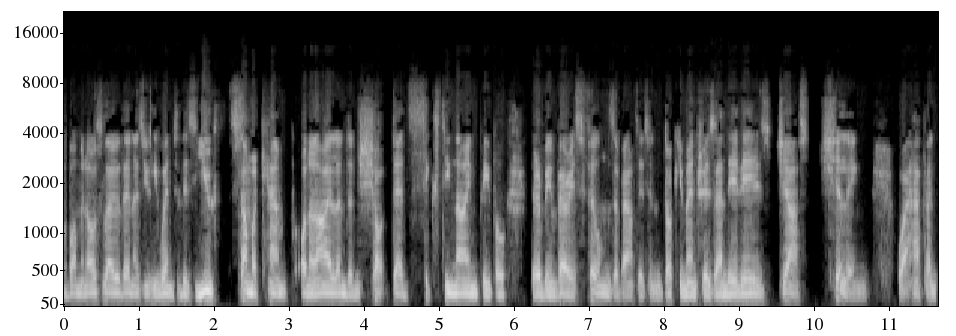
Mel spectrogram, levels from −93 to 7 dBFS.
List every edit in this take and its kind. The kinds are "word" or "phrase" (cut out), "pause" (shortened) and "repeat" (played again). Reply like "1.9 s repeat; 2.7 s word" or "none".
1.1 s word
